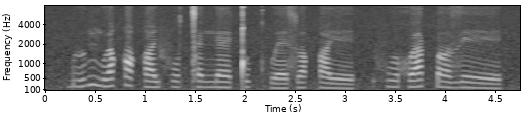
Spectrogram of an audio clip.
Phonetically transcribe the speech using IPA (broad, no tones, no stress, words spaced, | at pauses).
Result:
ɓɯ ŋʷɯ qʷʌqʷifo ǀɛŋɛǃu kʷʰɛso qʷe | fuχʷak͡pʌ ze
